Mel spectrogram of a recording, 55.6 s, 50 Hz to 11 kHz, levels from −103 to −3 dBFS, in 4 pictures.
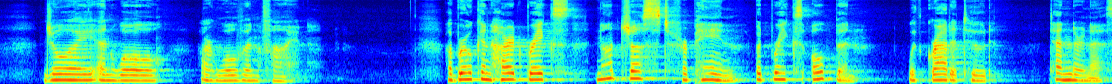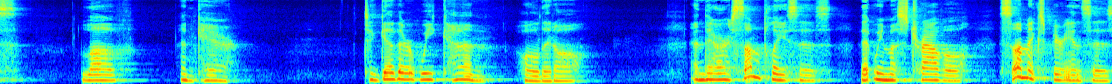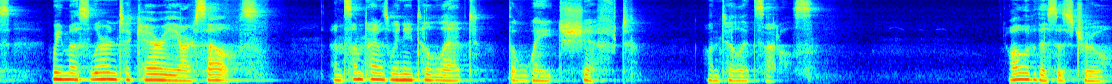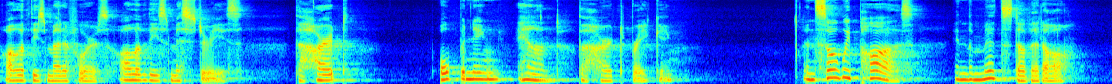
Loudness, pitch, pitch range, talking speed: -29 LUFS, 220 Hz, 200-245 Hz, 95 wpm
